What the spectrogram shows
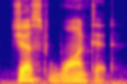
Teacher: the speaker doesn't pronounce the t sound in either word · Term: consonant reduction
